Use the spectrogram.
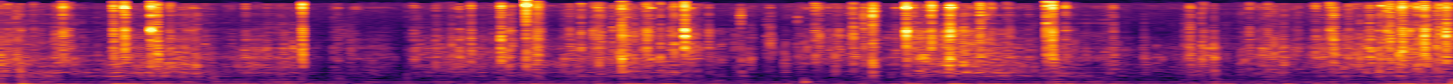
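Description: Fingertips of both hands tap the black plastic keys of a computer keyboard in steady typing. The result is a quiet, continuous stream of short, bright clicks with almost no ring, clustered in uneven bursts over a faint low hum.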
